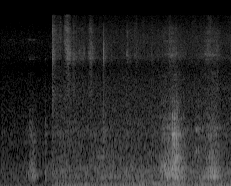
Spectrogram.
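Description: A metal part clicks and scrapes against a lathe chuck's jaws.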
